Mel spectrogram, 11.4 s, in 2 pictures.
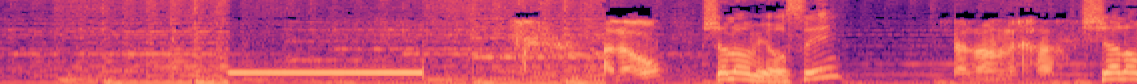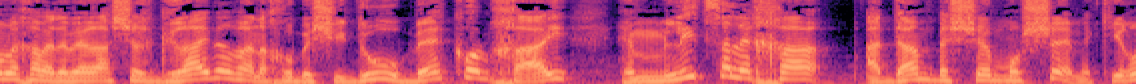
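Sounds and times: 
telephone line tone while dialing a radio listener: 1.2 - 2.2
speech: 3.2 - 11.3.

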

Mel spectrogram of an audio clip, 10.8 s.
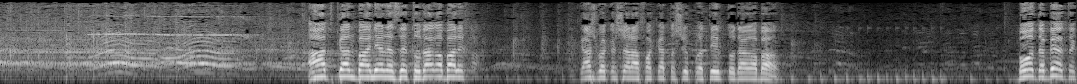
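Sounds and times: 
audience applause: 0.0 - 8.1
speech: 3.1 - 4.8, 5.8 - 8.0, 10.2 - 10.7.

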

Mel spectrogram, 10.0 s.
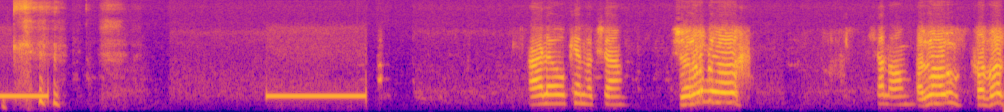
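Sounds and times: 
ringing tone of an unanswered call from a mobile phone: 2.7 - 3.7
speech: 5.3 - 7.6, 8.8 - 10.0.

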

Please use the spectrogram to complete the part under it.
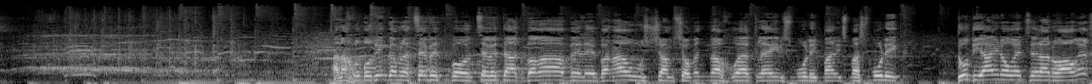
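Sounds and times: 
audience applause: 0.0 - 6.0
cheers and shouts: 0.0 - 6.3
speech: 3.3 - 10.9.

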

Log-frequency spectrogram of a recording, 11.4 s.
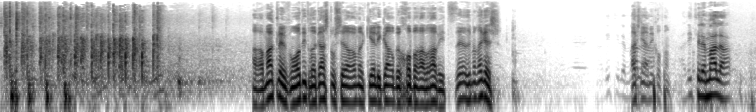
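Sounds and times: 
audience applause: 0.0 - 2.8
speech: 3.9 - 7.6, 9.5 - 11.0.

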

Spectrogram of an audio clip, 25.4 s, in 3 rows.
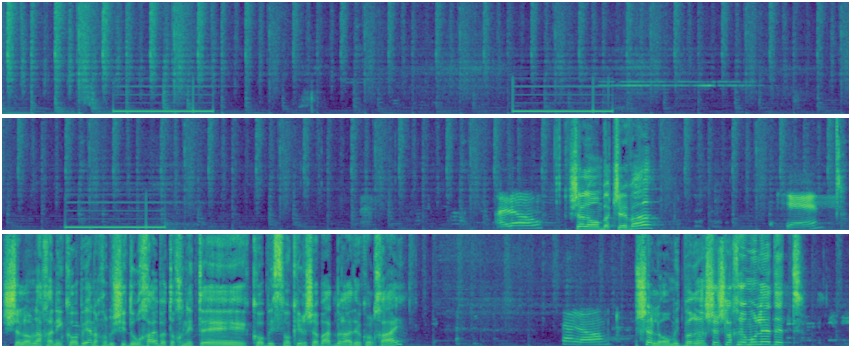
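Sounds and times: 
telephone ringing tone: 1.1 - 2.2, 5.1 - 7.1, 9.1 - 10.1
speech: 14.2 - 15.1, 17.1 - 21.1, 22.5 - 25.1.

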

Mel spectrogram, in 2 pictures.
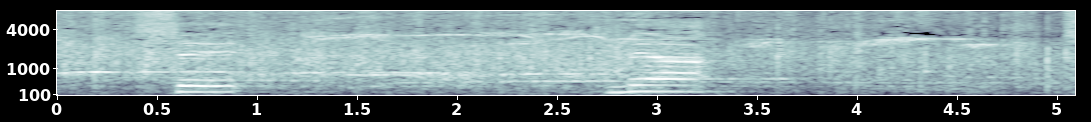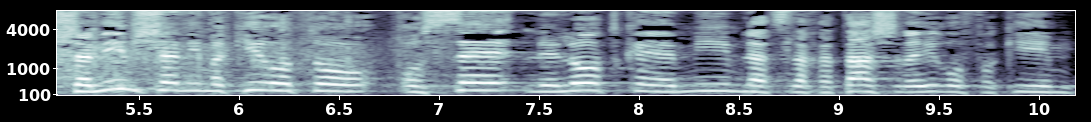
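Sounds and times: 
audience applause for a deputy mayor: 0.0 - 7.0
speech: 0.6 - 1.1, 2.8 - 3.4, 5.2 - 10.1.

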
